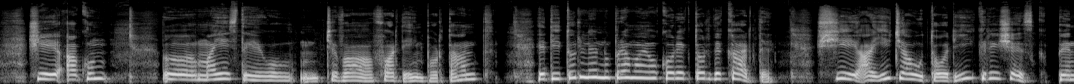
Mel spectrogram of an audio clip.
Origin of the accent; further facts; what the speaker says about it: Romania; să am o carte corectă din punct de vedere literar și al limbii române. Pentru că suntem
